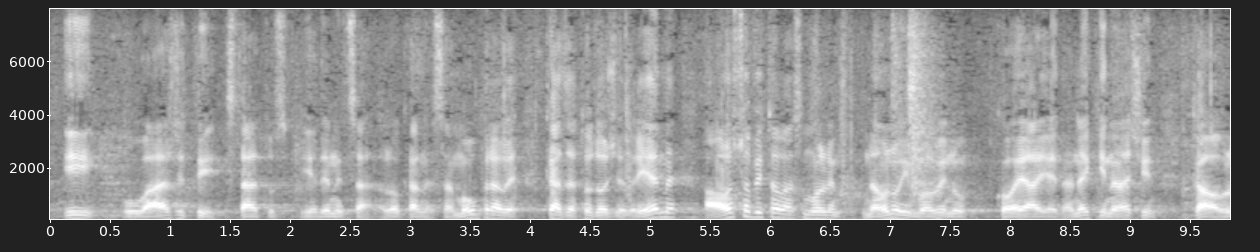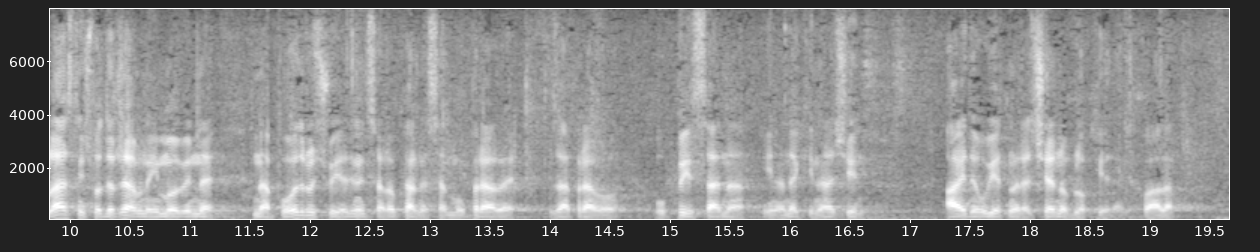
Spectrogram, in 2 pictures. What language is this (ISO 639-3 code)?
hrv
